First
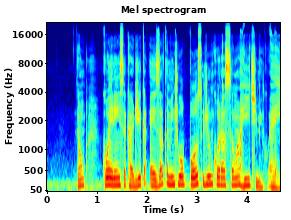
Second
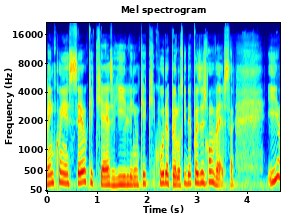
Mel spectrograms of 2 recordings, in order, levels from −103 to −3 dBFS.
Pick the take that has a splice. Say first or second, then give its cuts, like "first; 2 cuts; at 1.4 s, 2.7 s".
second; 4 cuts; at 1.3 s, 2.1 s, 2.7 s, 3.2 s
